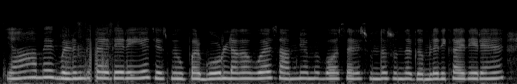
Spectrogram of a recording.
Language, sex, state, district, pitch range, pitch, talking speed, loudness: Maithili, female, Bihar, Purnia, 265-280 Hz, 270 Hz, 280 wpm, -28 LUFS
